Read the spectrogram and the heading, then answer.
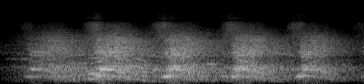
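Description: Hundreds of protesters outside the Senate chamber at the Wisconsin Capitol shout their disapproval together in loud, surging waves, swelling roughly every 0.7 seconds like a repeated chant, with no single clear speaker standing out.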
